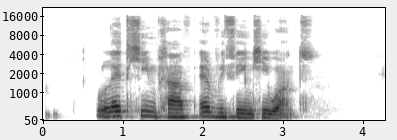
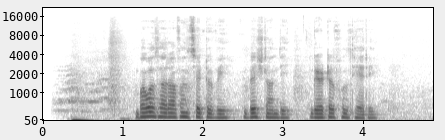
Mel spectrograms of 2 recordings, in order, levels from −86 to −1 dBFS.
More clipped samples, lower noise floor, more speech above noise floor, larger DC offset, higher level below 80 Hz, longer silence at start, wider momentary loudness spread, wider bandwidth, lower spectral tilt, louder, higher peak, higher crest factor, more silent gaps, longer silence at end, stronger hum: neither; first, -88 dBFS vs -59 dBFS; first, 68 dB vs 26 dB; neither; about the same, -58 dBFS vs -58 dBFS; first, 0.65 s vs 0.15 s; second, 14 LU vs 19 LU; about the same, 16.5 kHz vs 16 kHz; about the same, -6.5 dB/octave vs -7 dB/octave; first, -20 LUFS vs -34 LUFS; first, -4 dBFS vs -16 dBFS; about the same, 18 dB vs 18 dB; neither; first, 0.9 s vs 0 s; neither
